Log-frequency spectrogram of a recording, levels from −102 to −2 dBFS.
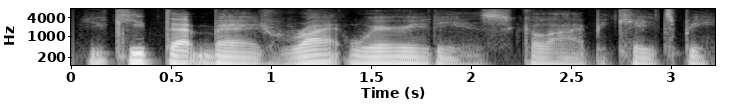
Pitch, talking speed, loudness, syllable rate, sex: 100 Hz, 185 wpm, -19 LUFS, 5.2 syllables/s, male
